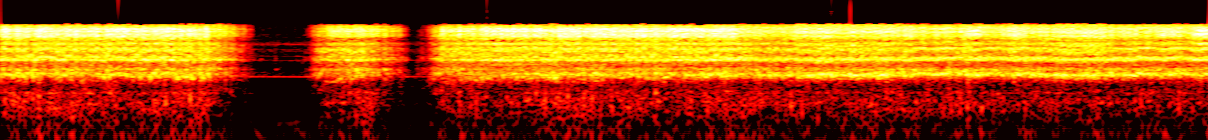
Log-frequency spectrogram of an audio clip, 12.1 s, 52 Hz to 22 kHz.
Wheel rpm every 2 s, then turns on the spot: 200, 70, 140, 210, 220, 220.
none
